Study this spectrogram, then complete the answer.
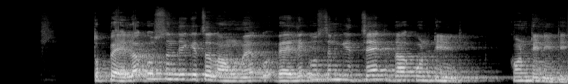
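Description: A man speaks clearly and steadily into a close microphone, explaining.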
